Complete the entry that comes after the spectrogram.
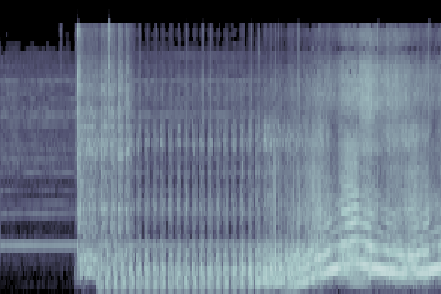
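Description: A steady faint hum, then about a second in a race car engine starts and runs with a fast pulsing idle. From about halfway through it is revved up, drops back, and rises again near the end.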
